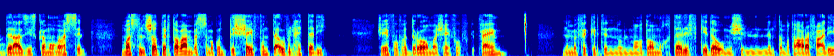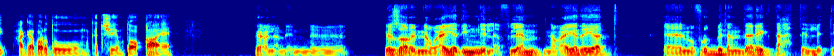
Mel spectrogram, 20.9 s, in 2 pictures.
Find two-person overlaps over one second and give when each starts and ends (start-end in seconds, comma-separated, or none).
none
